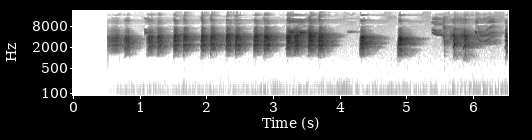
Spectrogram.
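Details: Long-tailed shrike singing energetically, a song full of rich fill phrases: a run of harsh, buzzy high notes repeated about every third of a second, then varied squeaky chirps and whistled slurs.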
